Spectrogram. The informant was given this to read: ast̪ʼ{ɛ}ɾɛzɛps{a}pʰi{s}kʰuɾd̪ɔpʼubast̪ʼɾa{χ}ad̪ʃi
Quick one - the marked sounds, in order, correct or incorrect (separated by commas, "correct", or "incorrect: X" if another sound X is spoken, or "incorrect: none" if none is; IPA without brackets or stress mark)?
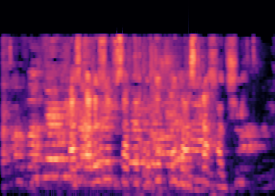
incorrect: a, correct, incorrect: none, correct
